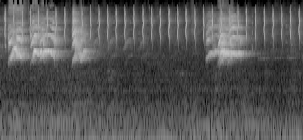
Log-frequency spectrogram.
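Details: Four cockatiel chicks in a nestbox being fed by their parents give harsh, raspy begging bursts over a rapid, steady ticking pulse.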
